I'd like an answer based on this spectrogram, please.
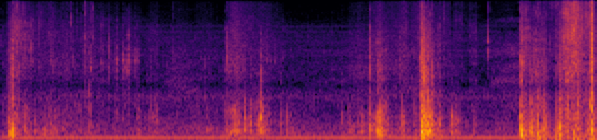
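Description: Handling noises from boxed collectible statues and their packaging: scattered knocks and rustles, busiest near the end, over a steady low hum.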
